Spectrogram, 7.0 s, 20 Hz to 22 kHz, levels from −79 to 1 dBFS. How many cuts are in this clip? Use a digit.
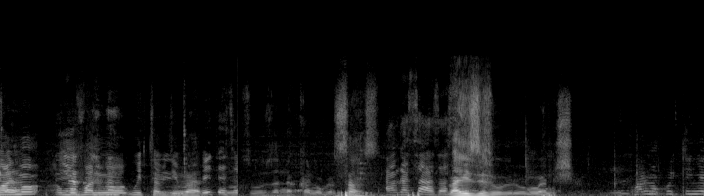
1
